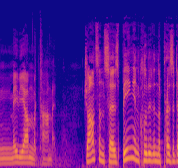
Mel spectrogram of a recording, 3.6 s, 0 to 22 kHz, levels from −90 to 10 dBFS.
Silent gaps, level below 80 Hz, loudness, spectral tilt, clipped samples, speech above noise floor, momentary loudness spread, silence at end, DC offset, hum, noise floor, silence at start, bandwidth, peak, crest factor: none; -50 dBFS; -20 LUFS; -5 dB/octave; under 0.1%; 35 dB; 12 LU; 0 s; under 0.1%; none; -54 dBFS; 0 s; 13 kHz; -4 dBFS; 18 dB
